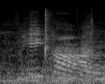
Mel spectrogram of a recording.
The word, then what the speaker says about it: Picon: Who was Molly Picone? Molly Picone, I'm saying it right? Pecan, okay, good, better way.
